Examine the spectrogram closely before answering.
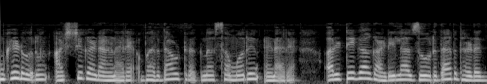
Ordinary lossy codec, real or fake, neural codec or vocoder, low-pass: none; real; none; 7.2 kHz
